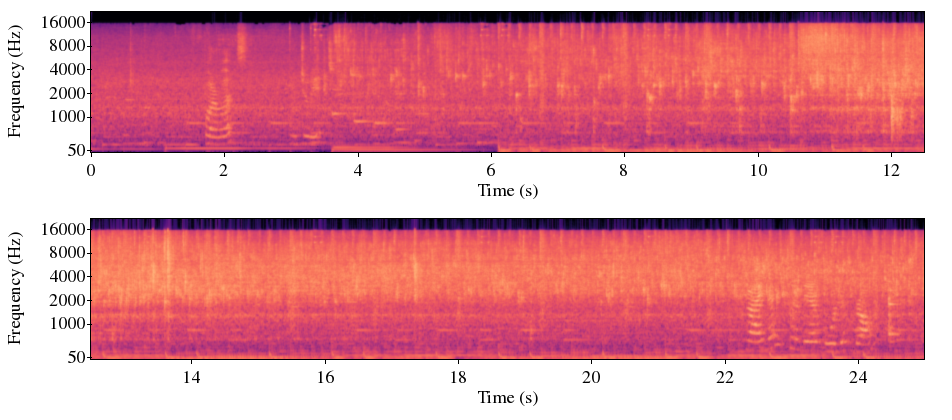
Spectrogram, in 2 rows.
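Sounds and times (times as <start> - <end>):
gourds sizzling in hot oil: 1.8 - 25.0.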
